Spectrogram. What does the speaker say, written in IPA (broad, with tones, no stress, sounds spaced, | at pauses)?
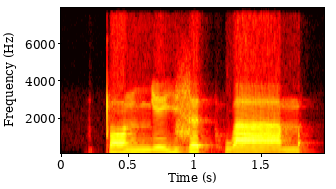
t̪ ɔ˧ n ɲ e˨˦ j z ə˦˥ t̚ h w a˧˩˨ m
